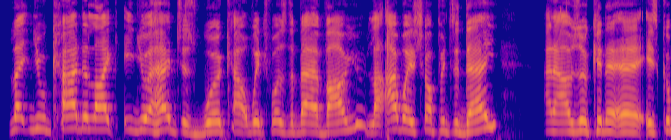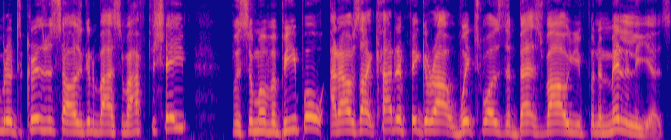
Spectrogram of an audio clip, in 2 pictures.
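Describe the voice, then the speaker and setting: Very fast speech comes from a man with a British accent. His pitch is high, with ordinary variation. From Britain. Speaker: reaction youtuber. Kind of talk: casual reaction commentary.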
